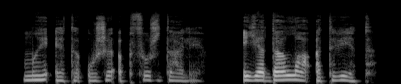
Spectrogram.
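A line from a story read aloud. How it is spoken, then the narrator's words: Quiet, wary. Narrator (Russian): произнесла тихо, понимая, насколько опасна становится эта ситуация и разговор в целом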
